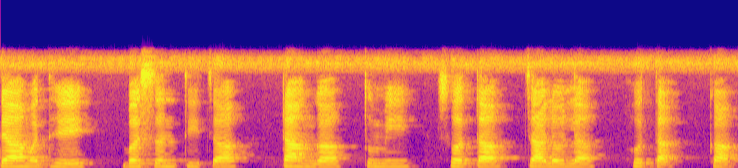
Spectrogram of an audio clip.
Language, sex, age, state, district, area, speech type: Marathi, female, 18-30, Maharashtra, Yavatmal, rural, spontaneous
